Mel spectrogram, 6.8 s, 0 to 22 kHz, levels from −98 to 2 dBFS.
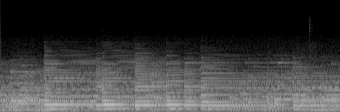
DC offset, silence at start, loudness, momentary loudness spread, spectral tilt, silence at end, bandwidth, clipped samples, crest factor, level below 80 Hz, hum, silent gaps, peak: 0.1%; 0 s; -33 LUFS; 6 LU; -11 dB/octave; 0 s; 4.5 kHz; under 0.1%; 14 dB; -56 dBFS; none; none; -18 dBFS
